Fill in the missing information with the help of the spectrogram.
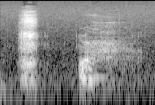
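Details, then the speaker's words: An adult with a bad cold for about three days, with a runny nose, sore throat and fever: two wet, forceful, strong sneezes with quiet breathing between them. "Ugh, I've got a cold. Sneeze. They're really strong. And my nose is running really bad."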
